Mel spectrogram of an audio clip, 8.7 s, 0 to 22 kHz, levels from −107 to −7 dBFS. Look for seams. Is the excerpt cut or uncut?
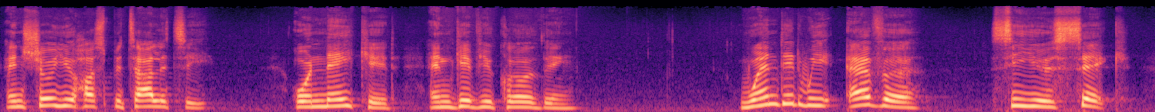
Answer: uncut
